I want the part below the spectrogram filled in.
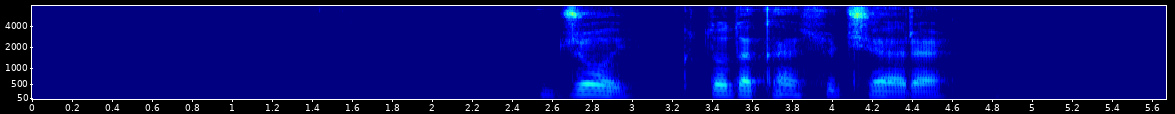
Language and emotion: Russian, neutral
